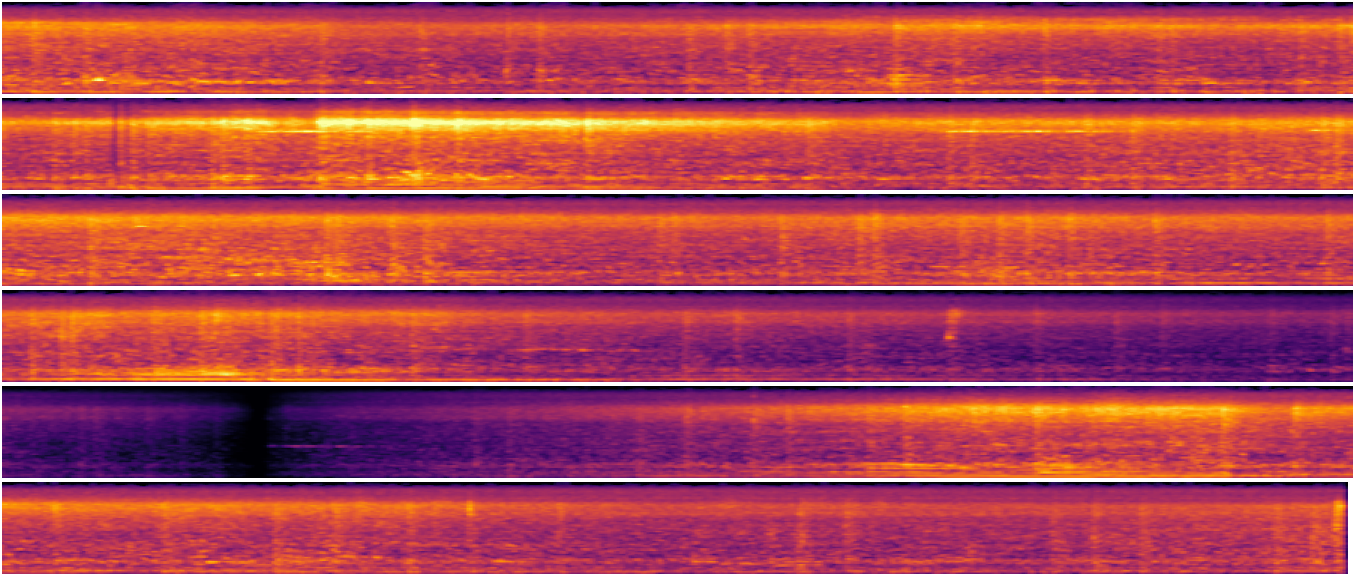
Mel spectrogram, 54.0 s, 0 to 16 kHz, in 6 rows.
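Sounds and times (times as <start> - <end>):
passing vehicle engine hum: 0.0 - 34.5, 39.5 - 54.0.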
